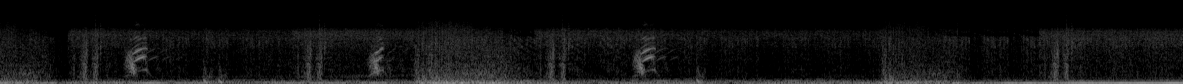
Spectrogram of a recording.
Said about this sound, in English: 20 bombs away, and not a single pot destroyed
